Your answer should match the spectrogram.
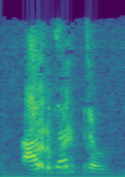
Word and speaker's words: Adler Kreutz: Adler Kreutz. – Es como digo yo, hay que partir el apellido en dos apellidos y listo.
